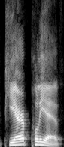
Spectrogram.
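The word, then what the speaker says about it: Pierre Poilievre: leader in Canada he's one of our favorites Pierre PV that's right I pronounced it correctly I had promised earlier in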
